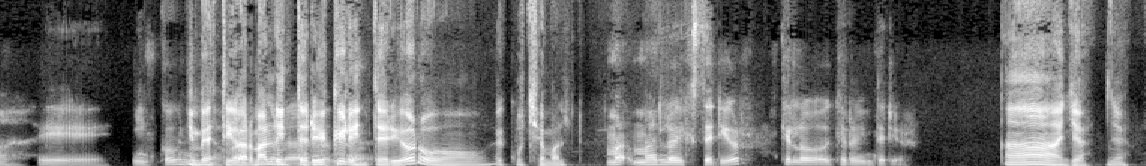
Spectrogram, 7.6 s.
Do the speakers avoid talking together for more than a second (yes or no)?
no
